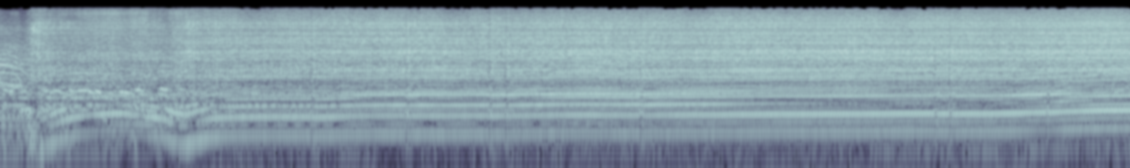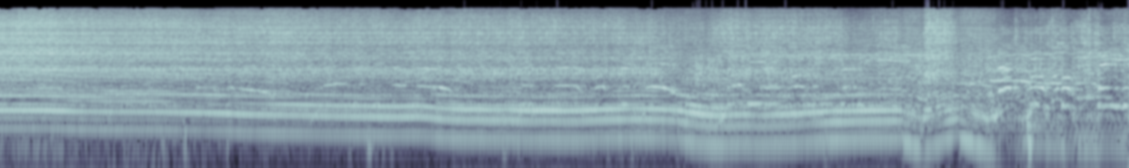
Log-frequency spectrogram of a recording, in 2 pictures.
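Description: Portable fire pump's engine running at high revs, holding one steady pitch that dips sharply about a second and a half in, climbs a little around halfway and drops again with several quick dips near the end.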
